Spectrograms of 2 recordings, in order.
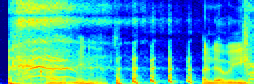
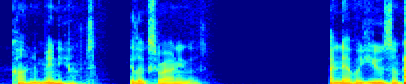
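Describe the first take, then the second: First: Stretched out, much higher, baffled Rocky; hammed-up Rocky. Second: A hint of Rocky, slightly lower and mumbled; lightly voiced dim boxer, puzzled. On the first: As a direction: drag out the word Condominiums slowly in a silly Rocky voice. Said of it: "he's so like". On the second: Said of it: "And Rocky goes".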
